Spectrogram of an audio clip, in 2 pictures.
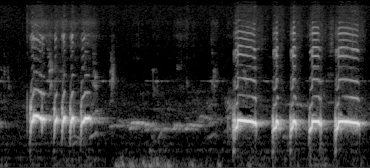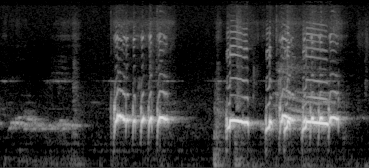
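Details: Bangkok zebra dove song played as a lure to set other doves singing: repeated phrases of rapid purring coos and sustained mellow notes, with quieter low coos between phrases.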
